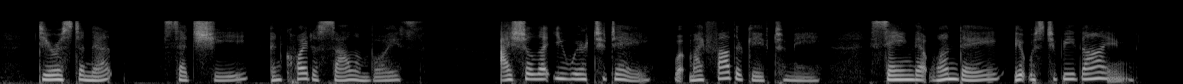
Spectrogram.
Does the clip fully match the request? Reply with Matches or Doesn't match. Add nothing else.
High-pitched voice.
Matches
